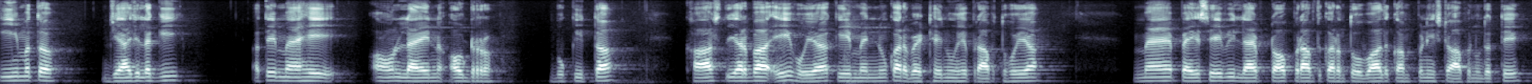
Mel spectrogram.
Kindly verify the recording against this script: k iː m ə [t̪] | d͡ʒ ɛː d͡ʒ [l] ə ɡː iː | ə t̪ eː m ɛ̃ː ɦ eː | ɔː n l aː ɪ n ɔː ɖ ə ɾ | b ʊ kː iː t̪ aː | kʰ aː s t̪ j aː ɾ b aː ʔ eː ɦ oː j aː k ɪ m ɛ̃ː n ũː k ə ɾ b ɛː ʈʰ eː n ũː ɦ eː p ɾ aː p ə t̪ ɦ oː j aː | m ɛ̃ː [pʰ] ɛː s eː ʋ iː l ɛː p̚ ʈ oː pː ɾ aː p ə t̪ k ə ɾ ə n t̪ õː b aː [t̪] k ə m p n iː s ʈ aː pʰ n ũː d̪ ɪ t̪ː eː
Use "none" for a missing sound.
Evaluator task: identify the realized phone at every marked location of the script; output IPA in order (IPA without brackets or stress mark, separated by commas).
t̪, l, p, d̪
